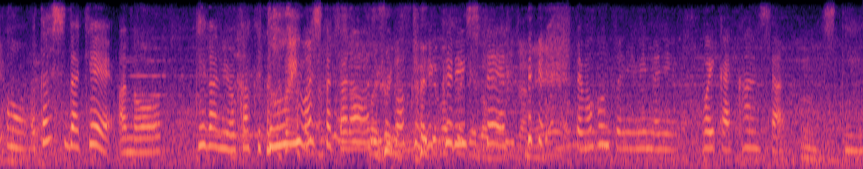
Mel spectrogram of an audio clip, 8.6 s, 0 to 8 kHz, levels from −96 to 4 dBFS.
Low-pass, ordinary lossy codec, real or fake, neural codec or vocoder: 7.2 kHz; Opus, 16 kbps; real; none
